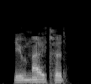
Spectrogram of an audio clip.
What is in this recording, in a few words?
"united", English; adjectives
